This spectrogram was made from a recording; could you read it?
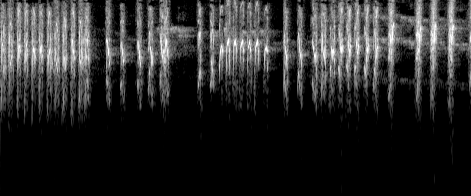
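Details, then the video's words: Olive-backed sunbird singing as a masteran to stimulate untrained sogok ontong: a hurried burst of high twittering chirps, then spaced sharp notes, a short run of even ticks and more lively chirping. "MASTERAN SOGOK ONTONG UNTUK PANCINGAN SOGOK ONTONG BAHAN"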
